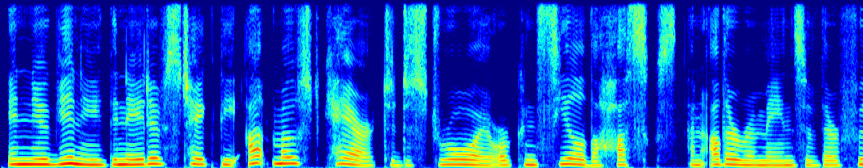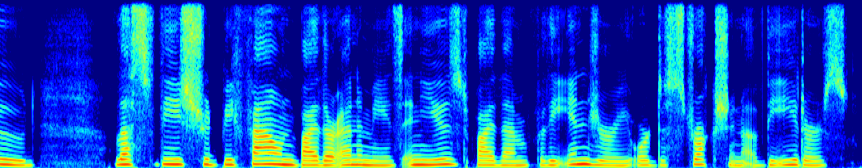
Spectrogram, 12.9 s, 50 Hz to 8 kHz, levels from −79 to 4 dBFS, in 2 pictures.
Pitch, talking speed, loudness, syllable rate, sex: 225 Hz, 190 wpm, -18 LUFS, 4.8 syllables/s, female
